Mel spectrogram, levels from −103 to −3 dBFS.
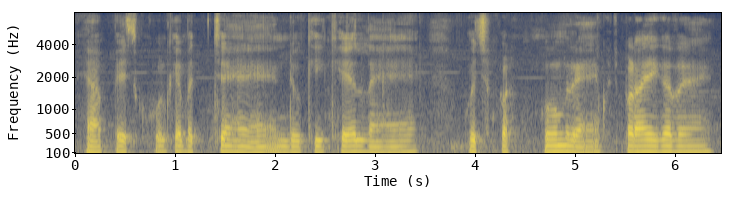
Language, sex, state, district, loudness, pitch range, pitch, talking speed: Hindi, male, Uttar Pradesh, Lalitpur, -19 LUFS, 115-125 Hz, 120 Hz, 185 wpm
